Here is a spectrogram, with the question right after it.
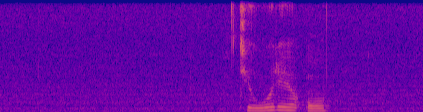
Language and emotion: Russian, neutral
